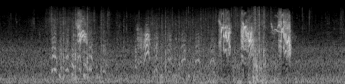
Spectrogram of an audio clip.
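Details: Sparrows flying in to be fed at a water bridge by Tenmangu shrine, 5 May 2024; a few bright, scratchy chirps mixed with wing flutter, ending in a quick burst of three louder notes.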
